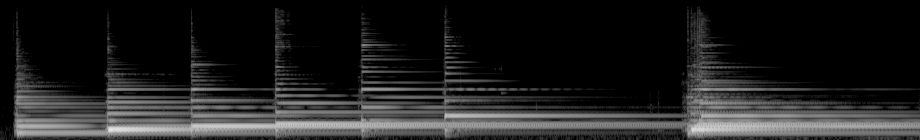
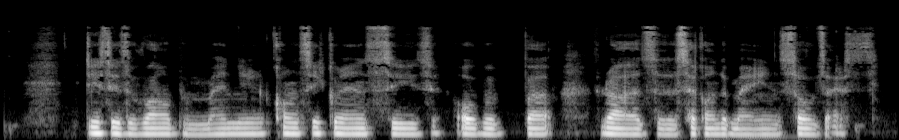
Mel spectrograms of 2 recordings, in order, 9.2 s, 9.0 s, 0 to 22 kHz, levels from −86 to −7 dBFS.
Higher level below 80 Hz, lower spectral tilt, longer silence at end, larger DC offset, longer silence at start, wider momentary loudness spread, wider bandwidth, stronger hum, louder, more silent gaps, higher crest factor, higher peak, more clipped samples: second, -78 dBFS vs -56 dBFS; about the same, -7 dB/octave vs -7 dB/octave; second, 0 s vs 0.25 s; neither; second, 0.15 s vs 0.85 s; first, 19 LU vs 10 LU; first, 14 kHz vs 11.5 kHz; neither; second, -31 LUFS vs -22 LUFS; neither; about the same, 18 dB vs 18 dB; second, -14 dBFS vs -4 dBFS; neither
